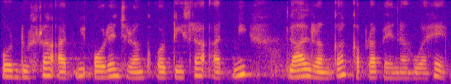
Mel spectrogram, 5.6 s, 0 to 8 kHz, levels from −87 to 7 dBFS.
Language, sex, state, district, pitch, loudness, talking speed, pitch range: Hindi, female, Arunachal Pradesh, Papum Pare, 170 Hz, -19 LUFS, 160 wpm, 155-195 Hz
